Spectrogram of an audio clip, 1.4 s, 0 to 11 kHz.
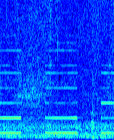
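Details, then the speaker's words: Salvage accident-damaged Audi RS7, delivered completely dead, battery just reconnected: short bursts of layered repeating electronic chimes as the dash warns of multiple faults after power restored; later cranks but won't start. "hear everything going haywire still turn off ignition"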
